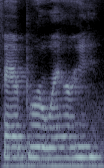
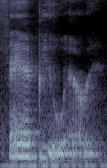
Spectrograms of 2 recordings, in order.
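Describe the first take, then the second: First: The first R is clearly pronounced. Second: The first R is dropped, like Feb-you-airy. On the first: The speaker calls it wrong. "nobody in the States says February" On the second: The speaker calls it right. "the R becomes silent"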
